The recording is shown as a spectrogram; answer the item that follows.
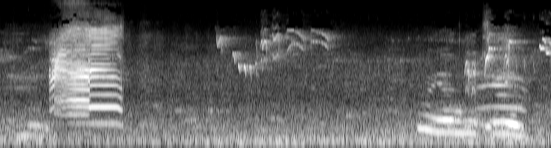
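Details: Hungry stray mother cat near shops, her kittens nowhere to be found, giving two drawn-out harmonic meows, one near the start and one at the end, with faint high chirps and a quiet street hum between them.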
